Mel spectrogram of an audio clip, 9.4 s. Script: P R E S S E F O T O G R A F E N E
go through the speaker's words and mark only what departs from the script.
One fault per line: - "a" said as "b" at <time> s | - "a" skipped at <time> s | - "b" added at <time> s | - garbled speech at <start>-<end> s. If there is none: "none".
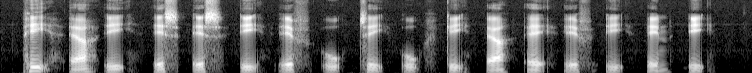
none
